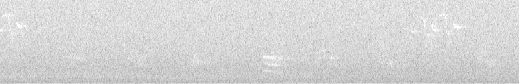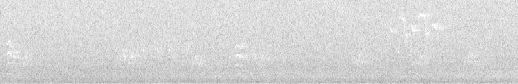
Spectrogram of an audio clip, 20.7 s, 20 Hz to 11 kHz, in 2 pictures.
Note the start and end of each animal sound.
0.0s-0.7s: Blackburnian Warbler (Setophaga fusca)
0.0s-20.7s: Red-eyed Vireo (Vireo olivaceus)
5.0s-5.7s: Blue Jay (Cyanocitta cristata)
8.0s-9.5s: Blackburnian Warbler (Setophaga fusca)
10.4s-10.8s: Yellow-bellied Sapsucker (Sphyrapicus varius)
14.9s-15.6s: Blue Jay (Cyanocitta cristata)
17.9s-19.4s: Blackburnian Warbler (Setophaga fusca)

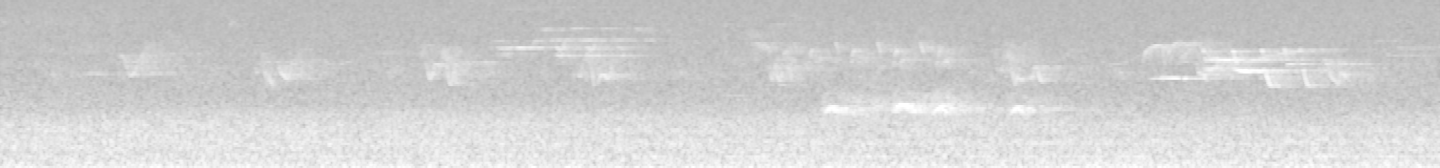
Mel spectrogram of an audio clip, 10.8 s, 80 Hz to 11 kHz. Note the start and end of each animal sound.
0.6s-10.8s: Red-eyed Vireo (Vireo olivaceus)
3.6s-5.0s: Hermit Thrush (Catharus guttatus)
5.3s-7.3s: Ovenbird (Seiurus aurocapilla)
5.8s-7.9s: American Crow (Corvus brachyrhynchos)
8.4s-10.2s: Hermit Thrush (Catharus guttatus)

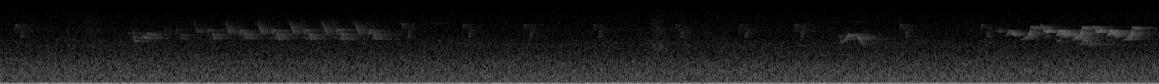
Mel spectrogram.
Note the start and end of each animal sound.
0.0s-9.3s: Blue-headed Vireo (Vireo solitarius)
0.0s-9.9s: Least Flycatcher (Empidonax minimus)
1.6s-3.9s: Ovenbird (Seiurus aurocapilla)
7.4s-9.4s: Golden-crowned Kinglet (Regulus satrapa)
9.9s-11.6s: Common Yellowthroat (Geothlypis trichas)

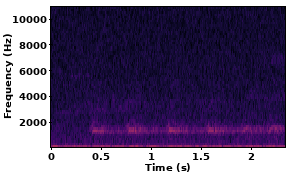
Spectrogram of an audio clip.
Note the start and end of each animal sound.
0.3s-2.3s: American Crow (Corvus brachyrhynchos)

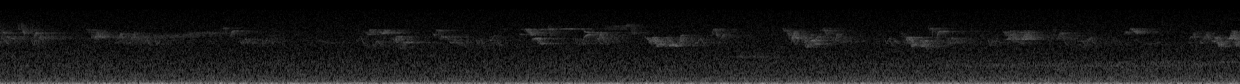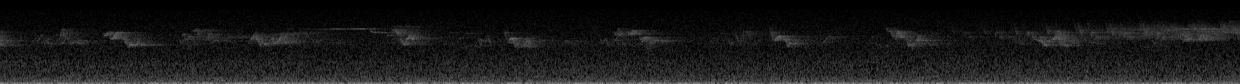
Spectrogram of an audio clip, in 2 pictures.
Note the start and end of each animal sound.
0.0s-0.7s: Ovenbird (Seiurus aurocapilla)
0.0s-23.3s: Red-eyed Vireo (Vireo olivaceus)
1.0s-2.2s: Black-throated Blue Warbler (Setophaga caerulescens)
4.9s-6.5s: Black-throated Green Warbler (Setophaga virens)
15.1s-16.7s: Black-throated Green Warbler (Setophaga virens)
21.8s-24.8s: Ovenbird (Seiurus aurocapilla)
24.1s-24.8s: Red-eyed Vireo (Vireo olivaceus)

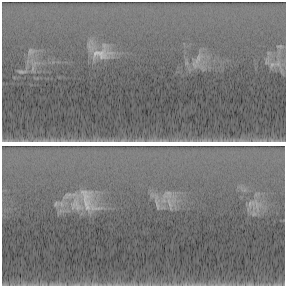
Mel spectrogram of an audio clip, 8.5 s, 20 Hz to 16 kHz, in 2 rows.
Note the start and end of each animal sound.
0.0s-1.3s: Hermit Thrush (Catharus guttatus)
0.0s-5.9s: Blue-headed Vireo (Vireo solitarius)
0.0s-8.3s: Red-eyed Vireo (Vireo olivaceus)

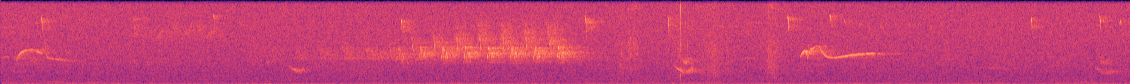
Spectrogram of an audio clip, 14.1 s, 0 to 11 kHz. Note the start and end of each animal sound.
0.0s-1.1s: Eastern Wood-Pewee (Contopus virens)
3.4s-7.3s: Ovenbird (Seiurus aurocapilla)
3.5s-3.8s: Veery (Catharus fuscescens)
8.3s-8.7s: Veery (Catharus fuscescens)
9.9s-11.3s: Eastern Wood-Pewee (Contopus virens)
13.5s-14.1s: Veery (Catharus fuscescens)

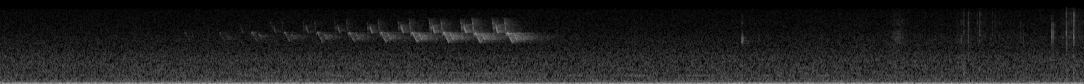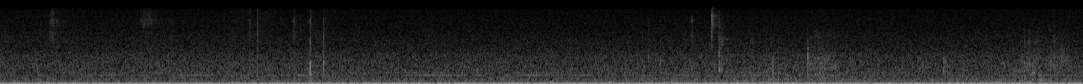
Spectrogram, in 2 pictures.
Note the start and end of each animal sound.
1.7s-5.5s: Ovenbird (Seiurus aurocapilla)

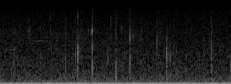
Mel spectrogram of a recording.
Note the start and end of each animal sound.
0.0s-0.9s: Hermit Thrush (Catharus guttatus)

